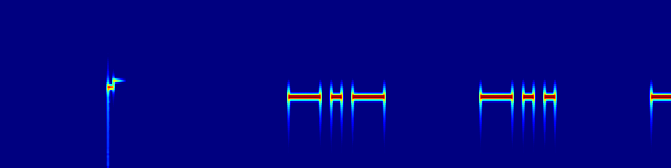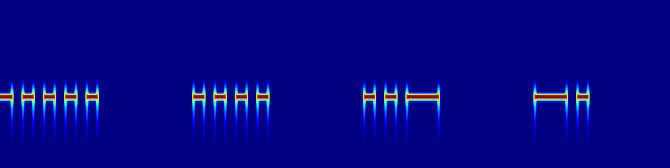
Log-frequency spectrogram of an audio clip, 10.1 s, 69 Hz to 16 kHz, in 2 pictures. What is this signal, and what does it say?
Morse code, heard as a keyed tone, about 15 wpm, spaced as for 9 wpm, 700 Hz. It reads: KD6HUN
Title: USA Call Signs - 6 Characters - 3x Character Spacing - 15wpm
